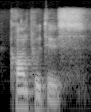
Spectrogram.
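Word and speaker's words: computus: date they actually use comput which is like it's spelled like amputous.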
